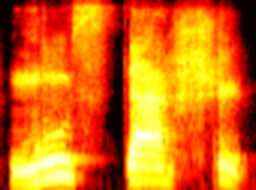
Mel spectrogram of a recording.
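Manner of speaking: moustachu, slow, one clap per syllable; syllables clapped out. Shown as a demonstration. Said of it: "Dites-le avec moi en tapant des mains". (moustachu lentement, syllabe par syllabe)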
